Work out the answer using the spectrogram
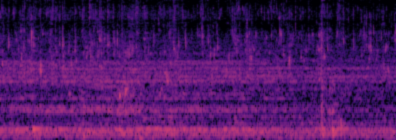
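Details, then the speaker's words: Running toilet: steady hiss of water trickling in the tank after the flush; the flapper lands off-center and doesn't seal, partly because the handle interferes, so the whole fill and flush assembly is being replaced with a Korky kit. "So when the flap comes up, it doesn't always land back centered. You can see it's a little off center now."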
